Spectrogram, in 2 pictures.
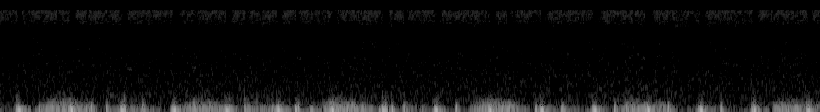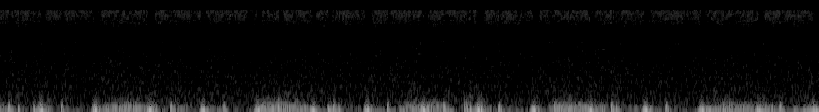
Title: Soft Pounding Heartbeat Sound ❤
